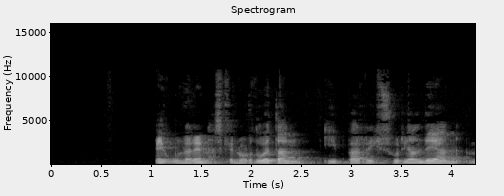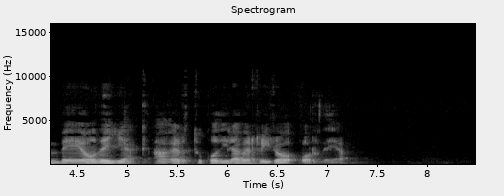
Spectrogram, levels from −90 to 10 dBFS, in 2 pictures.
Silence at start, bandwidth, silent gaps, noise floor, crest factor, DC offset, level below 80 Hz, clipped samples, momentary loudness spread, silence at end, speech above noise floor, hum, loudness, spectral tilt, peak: 1.05 s; 10.5 kHz; none; -78 dBFS; 20 dB; under 0.1%; -68 dBFS; under 0.1%; 11 LU; 1.25 s; 49 dB; none; -29 LUFS; -6.5 dB/octave; -10 dBFS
